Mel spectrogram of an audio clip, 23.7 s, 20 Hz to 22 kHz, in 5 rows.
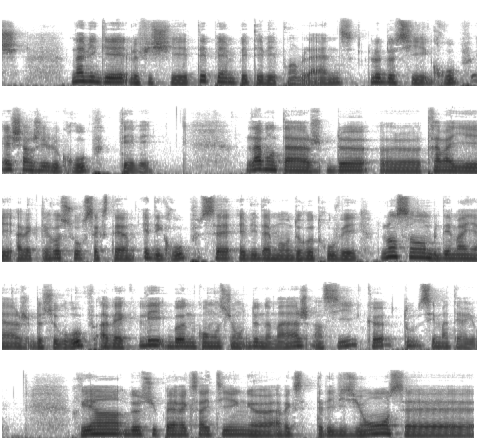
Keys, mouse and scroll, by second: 7.3 click, 13.4 click, 17.8 scroll up 1, 19.5 middle click.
